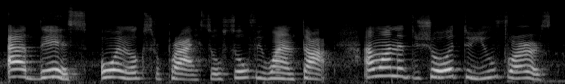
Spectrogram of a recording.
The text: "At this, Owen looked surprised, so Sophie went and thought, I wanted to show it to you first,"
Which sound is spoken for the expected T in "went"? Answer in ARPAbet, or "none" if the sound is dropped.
none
